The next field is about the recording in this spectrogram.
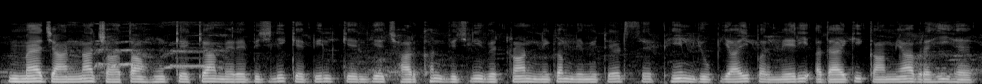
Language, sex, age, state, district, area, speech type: Urdu, male, 18-30, Bihar, Saharsa, rural, read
